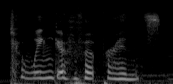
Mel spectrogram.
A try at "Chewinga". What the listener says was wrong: It's Chewinga with a CH.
